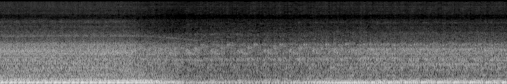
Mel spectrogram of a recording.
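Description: Deep lumpy idle that sags and surges unevenly over a few seconds instead of holding a steady beat; rough running, cause unconfirmed.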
